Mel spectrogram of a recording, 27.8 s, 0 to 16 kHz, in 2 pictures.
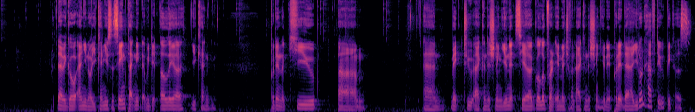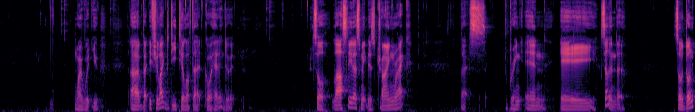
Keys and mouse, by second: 0.8 middle drag, 1.4 shift+drag, 3.5 shift+a, 5.3 s, 6.0 g, 6.7 s, 8.3 shift+d, 10.3-10.6 middle drag, 11.7 middle click, 14.8-16.1 typing, 16.7 shift+middle drag, 19.7 z, 20.3 shift+middle click, 21.8-22.2 middle drag, 24.0 shift+a.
